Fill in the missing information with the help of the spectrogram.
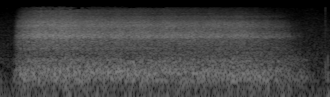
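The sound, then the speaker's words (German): A long, steady, deep breath drawn in through the nose during a relaxation exercise, lasting about three seconds, fairly loud with a rushing, airy hiss and no talking. “Atmet mal ganz tief durch die Nase ein”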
